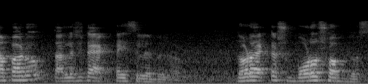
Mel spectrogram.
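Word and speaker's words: syllable: যেমন সিলেবেল, সিলেবেলের লাস্টে যে ইটা আছে সেটাকে তো আমরা উচ্চারণ করি না। আমরা তো বলি না সিলেবেলি, এরকম তো বলি না।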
